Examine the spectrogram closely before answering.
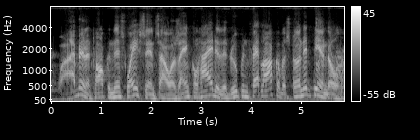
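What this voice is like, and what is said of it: Put-on Western drawl. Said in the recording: “this Western drawl”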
